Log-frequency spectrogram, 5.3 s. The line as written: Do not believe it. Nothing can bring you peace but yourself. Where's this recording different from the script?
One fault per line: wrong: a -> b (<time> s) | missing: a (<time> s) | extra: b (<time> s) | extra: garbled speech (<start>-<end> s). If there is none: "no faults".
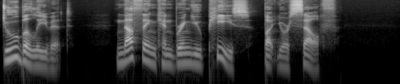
missing: not (0.3 s)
